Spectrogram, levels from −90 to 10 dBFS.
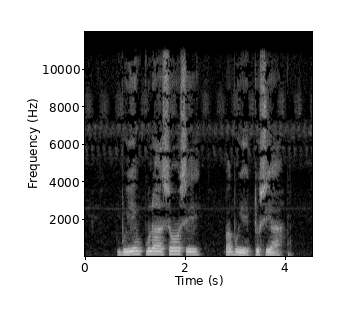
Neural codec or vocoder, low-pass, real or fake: none; 10.8 kHz; real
